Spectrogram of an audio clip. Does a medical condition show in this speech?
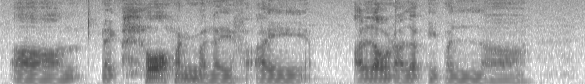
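Yes: cleft palate and lip; malformed nose.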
